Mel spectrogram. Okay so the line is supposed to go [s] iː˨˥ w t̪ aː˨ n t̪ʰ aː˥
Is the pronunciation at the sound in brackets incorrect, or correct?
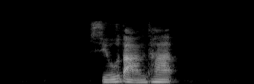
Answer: correct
